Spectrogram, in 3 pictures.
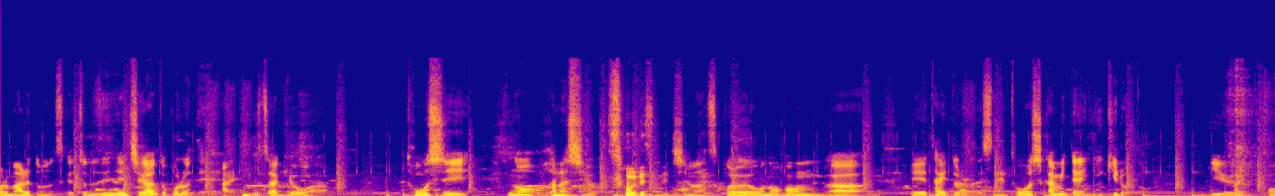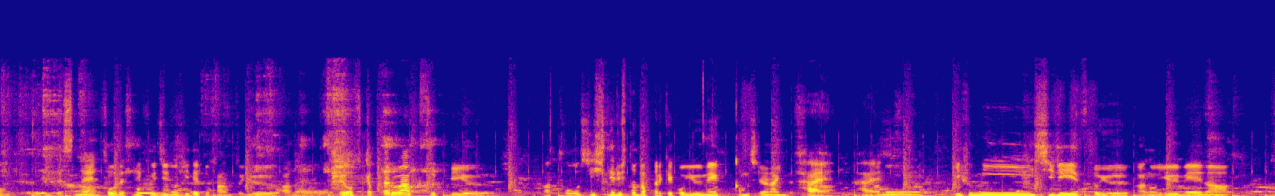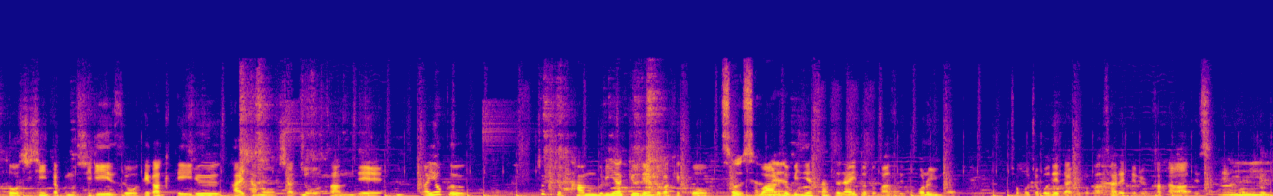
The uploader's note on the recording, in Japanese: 逗子にある渚橋珈琲で、読書会をやり、その後ラジオ収録してみました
